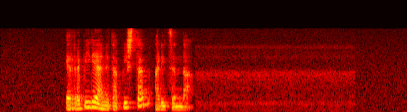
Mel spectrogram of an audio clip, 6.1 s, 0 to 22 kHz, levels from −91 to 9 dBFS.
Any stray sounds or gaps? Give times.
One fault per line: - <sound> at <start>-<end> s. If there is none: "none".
none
